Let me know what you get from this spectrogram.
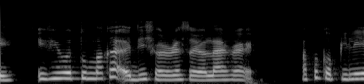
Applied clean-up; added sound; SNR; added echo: neural mask model DeepFilterNet 3.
